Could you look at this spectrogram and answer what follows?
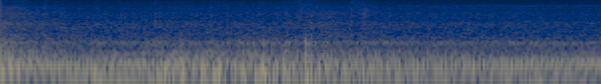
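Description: Dodge Charger Scat Pack engine revving while driving, a steady deep mid-pitched growl with slight pulsing, close and continuous with no talk.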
